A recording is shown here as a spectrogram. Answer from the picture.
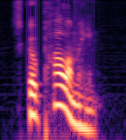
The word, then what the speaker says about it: scopolamine: But she did say that our buddy Beaver Man needs to get I'm going to butcher this, scopolamine. That's what I said, wasn't it? – Yeah, that's scopolamine.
